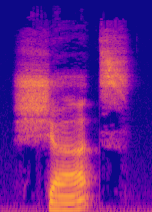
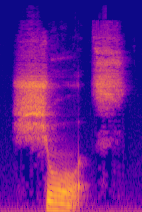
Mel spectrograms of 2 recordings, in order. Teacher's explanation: Remember the first one, the mouth is relaxed. The second one, or, the mouth is rounded.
